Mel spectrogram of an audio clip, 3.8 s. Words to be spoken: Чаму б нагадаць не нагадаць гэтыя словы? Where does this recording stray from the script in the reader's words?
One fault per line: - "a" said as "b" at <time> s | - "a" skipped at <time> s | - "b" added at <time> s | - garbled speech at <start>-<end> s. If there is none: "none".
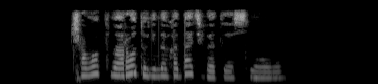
- "нагадаць" said as "народу" at 1.2 s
